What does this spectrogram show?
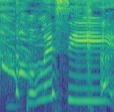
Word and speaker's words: Blissy: and that is Blissy. Uh, you're going to need to pronounce that more. I just really believe that. Blissy. It's like Bliss with an S Y on the end.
